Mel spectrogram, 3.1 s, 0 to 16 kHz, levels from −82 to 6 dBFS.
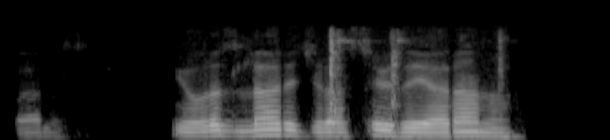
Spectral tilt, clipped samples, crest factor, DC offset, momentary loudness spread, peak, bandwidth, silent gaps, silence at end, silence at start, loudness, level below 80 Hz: -6 dB/octave; under 0.1%; 16 dB; under 0.1%; 16 LU; -14 dBFS; 8 kHz; 0.47-0.86 s; 0.45 s; 0.1 s; -30 LUFS; -70 dBFS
